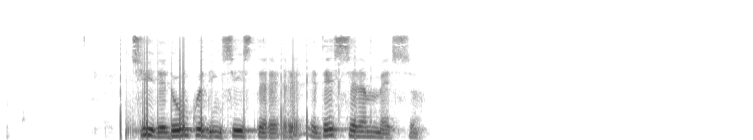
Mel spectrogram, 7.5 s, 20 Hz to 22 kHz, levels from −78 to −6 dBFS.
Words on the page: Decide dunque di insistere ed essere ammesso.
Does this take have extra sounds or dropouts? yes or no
no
